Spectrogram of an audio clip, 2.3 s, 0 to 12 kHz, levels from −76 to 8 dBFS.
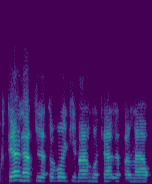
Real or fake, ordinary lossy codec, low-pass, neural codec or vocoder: fake; Opus, 16 kbps; 10.8 kHz; codec, 44.1 kHz, 2.6 kbps, SNAC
